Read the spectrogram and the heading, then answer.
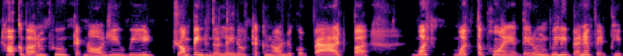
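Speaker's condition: Deafness, 99% hearing loss, severe

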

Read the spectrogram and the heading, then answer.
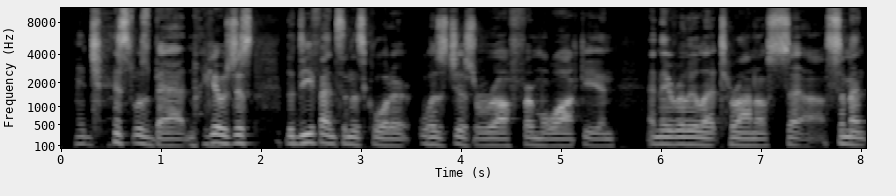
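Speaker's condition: No condition

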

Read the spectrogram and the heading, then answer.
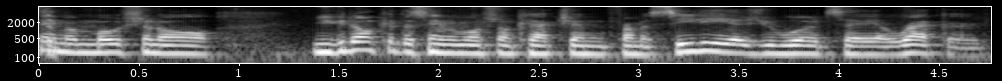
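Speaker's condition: No condition

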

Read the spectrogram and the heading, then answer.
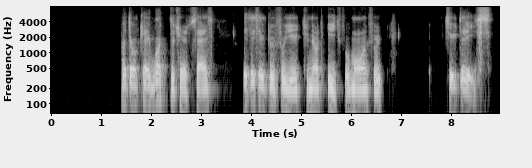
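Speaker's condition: Cerebral palsy; attended speech impairment boarding school

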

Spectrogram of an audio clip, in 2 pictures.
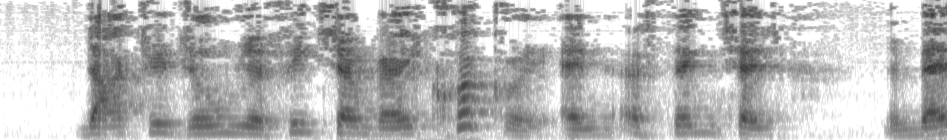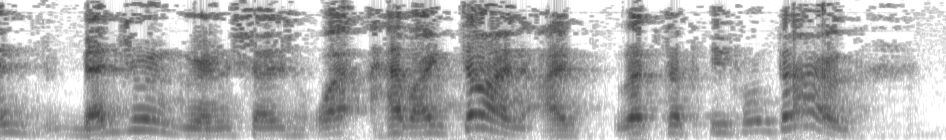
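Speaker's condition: Damaged voice box; at least 25 years ago

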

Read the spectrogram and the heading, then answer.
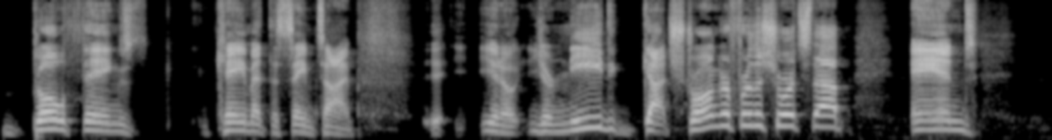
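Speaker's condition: No condition

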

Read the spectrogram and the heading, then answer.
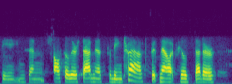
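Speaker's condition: No condition

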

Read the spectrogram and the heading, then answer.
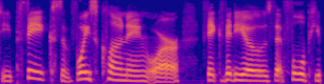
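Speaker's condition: No condition

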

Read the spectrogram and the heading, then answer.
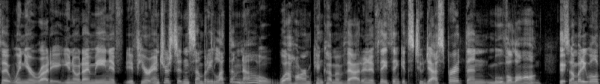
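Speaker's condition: No condition

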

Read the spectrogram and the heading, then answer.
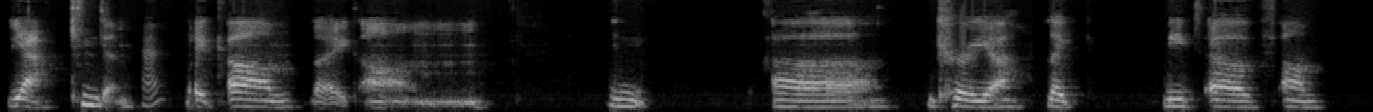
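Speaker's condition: Aphasia; aphasia caused by stroke, onset 3 years ago

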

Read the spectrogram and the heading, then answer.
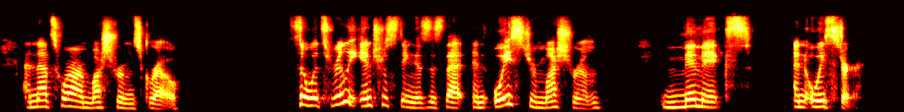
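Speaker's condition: No condition

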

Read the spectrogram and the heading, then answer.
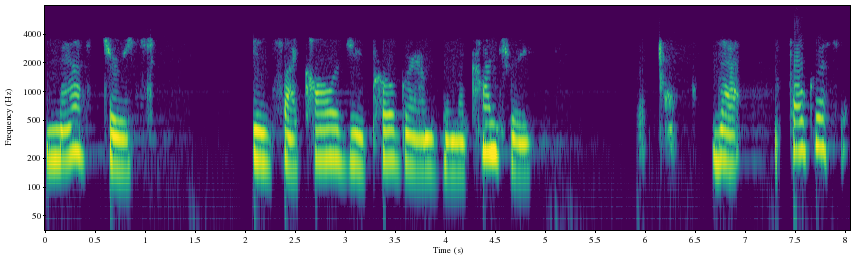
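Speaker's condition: ALS; onset during pre-doctoral internship at VA, wheelchair user

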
